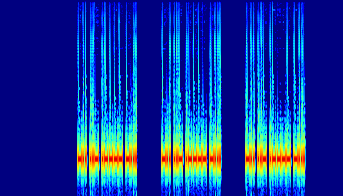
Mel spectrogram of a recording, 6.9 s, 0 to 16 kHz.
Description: Morse code, heard as a keyed tone, about 50 wpm, 700 Hz. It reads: DU1B DU1B DU1B
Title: DXCC-100 Call Signs - 4 Characters - Repeated 3x - 50wpm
